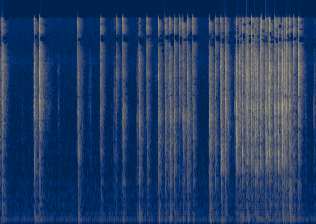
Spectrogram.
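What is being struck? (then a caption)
Mechanical computer keyboard with plastic keycaps. Fingertips type on a backlit mechanical computer keyboard with plastic keycaps, producing sharp, bright clicks. The keystrokes start sparse and irregular, pick up into quicker runs, and build to a dense flurry of rapid clicks before stopping.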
